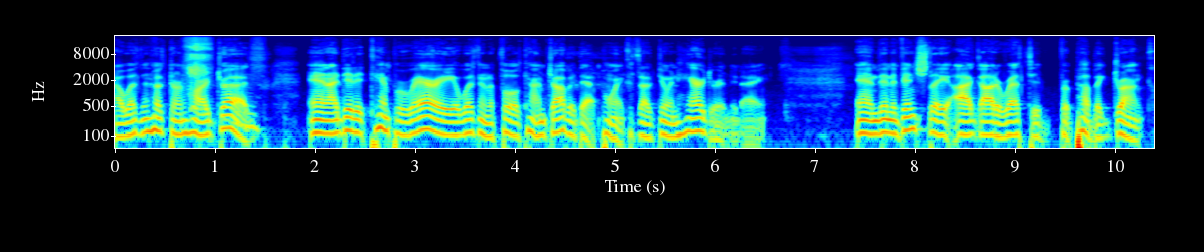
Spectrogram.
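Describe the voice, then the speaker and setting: The pace is moderate with ordinary pitch variation. The recording is very clean, with a silent background. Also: man, medium pitch for a man. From Arkansas, US South. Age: 60s. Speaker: retired celebrity hairstylist. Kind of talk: casual chat. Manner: animated.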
